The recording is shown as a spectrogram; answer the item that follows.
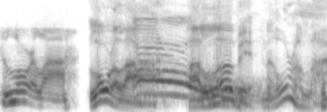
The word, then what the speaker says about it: Lorelei: Lorelei is beautiful. It is. How do you spell Lorelei? Trina? Lorali. Lorelei. Just like it's spelled.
